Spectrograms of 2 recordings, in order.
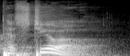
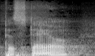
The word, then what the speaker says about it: pisteuo: I just realized I've been pronouncing it wrong for about 10 years. It's very humbling. The Greek word pisteuo, P-I-S-T-E-U-O. The first time I ever heard somebody teach on it, they pronounced it pisteo, and that's what I've been doing for 10 years. And if all else fails, look it up.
